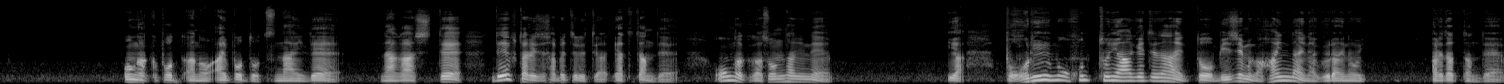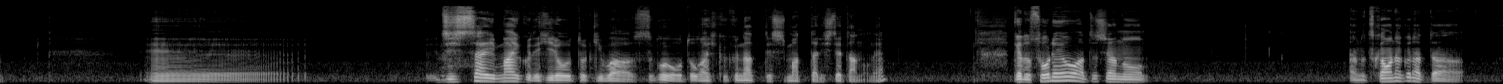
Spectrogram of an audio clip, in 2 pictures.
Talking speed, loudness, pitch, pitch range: 245 characters per minute, -24 LUFS, 100 Hz, 90-140 Hz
